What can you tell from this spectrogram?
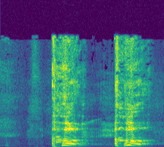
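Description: Two harsh, loud coughs right up against the microphone, a brief pause between them, each burst rough and throaty like the middle of a coughing fit.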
